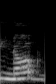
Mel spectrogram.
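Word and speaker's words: knocked: नॉक होता है खटखटाना, नॉक, नॉक्ड, नॉक्ड, ही नॉक्ड the door. ये के इसका साइलेंट है।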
